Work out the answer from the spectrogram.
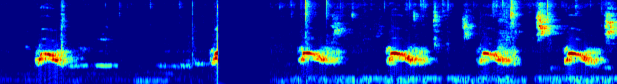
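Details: Zebra dove, a local master singer, repeats short rolling coos about once a second against a low background hum and some sharp clicks.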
